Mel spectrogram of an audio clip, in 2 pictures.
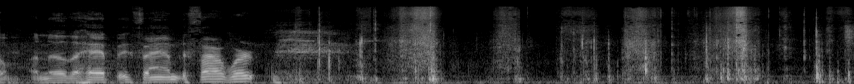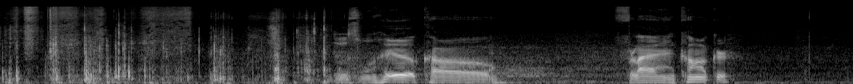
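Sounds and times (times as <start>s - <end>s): cardboard scraping and rustling: 3.5s - 12.1s.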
